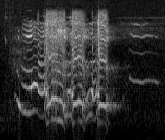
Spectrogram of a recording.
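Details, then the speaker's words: Barking, seal-like croup cough in a child with laryngitis (laryngeal croup): three harsh, hoarse cough bursts with a high-pitched noisy breath, typical laryngeal stridulous cough. "también se le suele decir la tos de foca, que es la típica cuando los niños tienen la laringe inflamada, tienen lo que llamamos nosotros un cuadro de laringitis o de crup laringeo, y bueno, pues esa tos es muy característica."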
